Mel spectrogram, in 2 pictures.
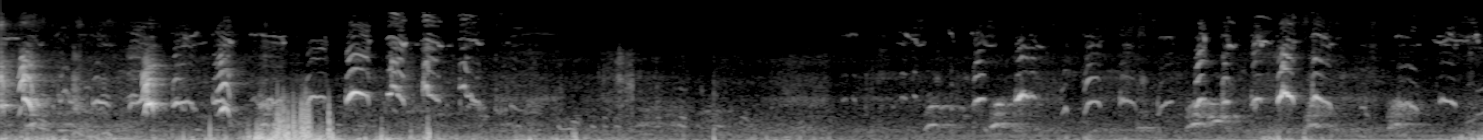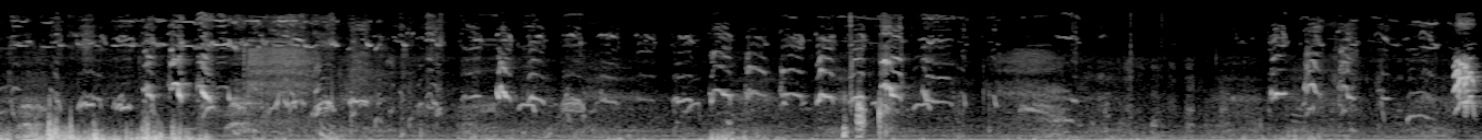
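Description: Puppies whine and yelp in high, squeaky voices.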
